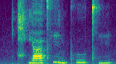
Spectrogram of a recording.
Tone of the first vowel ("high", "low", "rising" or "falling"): rising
